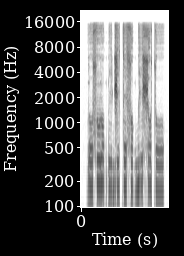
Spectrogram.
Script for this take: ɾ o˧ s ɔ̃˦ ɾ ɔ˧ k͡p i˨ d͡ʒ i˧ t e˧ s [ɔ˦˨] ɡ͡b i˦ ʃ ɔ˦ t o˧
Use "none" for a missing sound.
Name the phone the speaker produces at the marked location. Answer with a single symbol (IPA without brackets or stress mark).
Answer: ɔ˧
